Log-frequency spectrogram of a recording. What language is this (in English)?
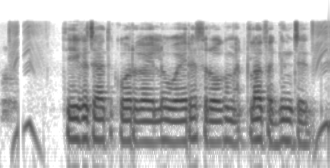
Telugu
